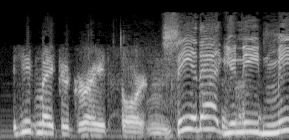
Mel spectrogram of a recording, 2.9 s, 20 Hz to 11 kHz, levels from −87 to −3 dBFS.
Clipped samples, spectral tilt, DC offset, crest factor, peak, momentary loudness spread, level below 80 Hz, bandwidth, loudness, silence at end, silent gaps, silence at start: under 0.1%; -5.5 dB/octave; under 0.1%; 12 dB; -8 dBFS; 4 LU; -58 dBFS; 8.4 kHz; -19 LUFS; 0 s; none; 0.15 s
